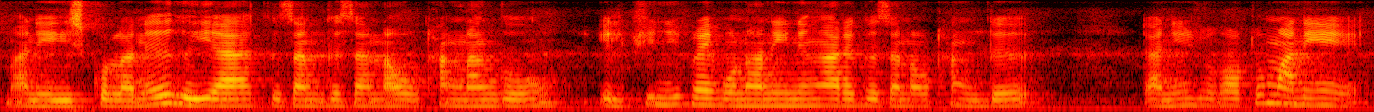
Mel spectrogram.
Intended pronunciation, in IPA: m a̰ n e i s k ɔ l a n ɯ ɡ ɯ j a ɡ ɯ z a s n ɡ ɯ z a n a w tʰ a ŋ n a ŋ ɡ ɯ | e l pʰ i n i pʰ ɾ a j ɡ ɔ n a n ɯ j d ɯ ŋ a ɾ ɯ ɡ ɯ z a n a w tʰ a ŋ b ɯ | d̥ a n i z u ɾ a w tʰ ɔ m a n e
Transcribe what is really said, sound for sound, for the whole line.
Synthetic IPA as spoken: m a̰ n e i s k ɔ l a n ɯ ɡ ɯ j a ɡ ɯ z a n ɡ ɯ z a n a w tʰ a ŋ n a ŋ ɡ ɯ | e l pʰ i n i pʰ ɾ a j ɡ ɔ n a n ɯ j n ɯ ŋ a ɾ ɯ ɡ ɯ z a n a w tʰ a ŋ d ɯ | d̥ a n i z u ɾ a w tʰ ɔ m a n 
